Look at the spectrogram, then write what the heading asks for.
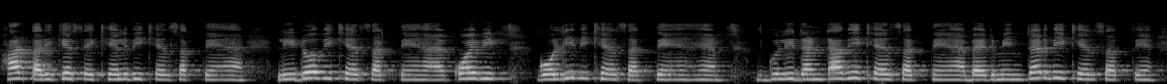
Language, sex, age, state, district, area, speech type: Hindi, female, 30-45, Bihar, Samastipur, rural, spontaneous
